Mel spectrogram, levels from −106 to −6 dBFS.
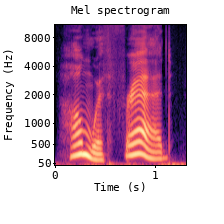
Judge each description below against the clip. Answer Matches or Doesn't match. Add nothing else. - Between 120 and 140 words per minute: Matches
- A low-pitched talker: Doesn't match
